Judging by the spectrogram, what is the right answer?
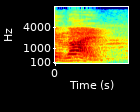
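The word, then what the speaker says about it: rhyme: इसको पढ़ेंगे राइम, राइम, तो H यहां पर साइलेंट है, R, ऑनेस्ट, राइम।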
